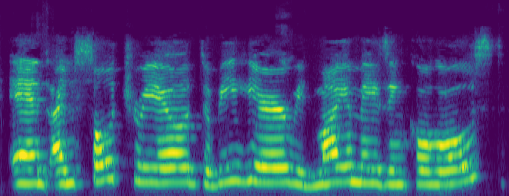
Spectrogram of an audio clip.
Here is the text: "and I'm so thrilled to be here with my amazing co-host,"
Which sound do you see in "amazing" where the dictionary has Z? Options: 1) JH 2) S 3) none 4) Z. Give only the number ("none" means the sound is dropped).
4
